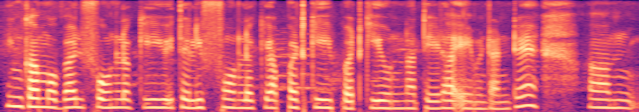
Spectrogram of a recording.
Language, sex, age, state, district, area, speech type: Telugu, female, 18-30, Telangana, Medchal, urban, spontaneous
